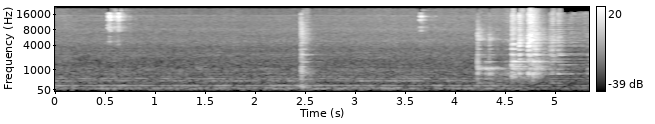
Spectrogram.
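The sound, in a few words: lid placed on a pot of cooking pulao rice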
